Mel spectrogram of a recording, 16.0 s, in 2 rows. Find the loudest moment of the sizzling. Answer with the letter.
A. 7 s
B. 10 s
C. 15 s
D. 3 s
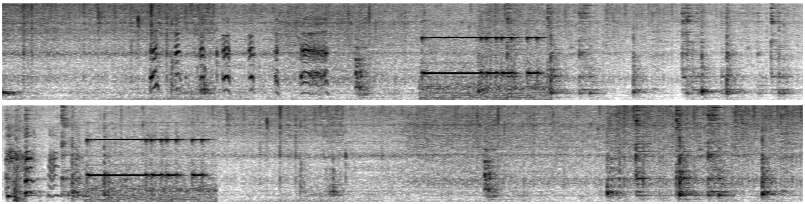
C.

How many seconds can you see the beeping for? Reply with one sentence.
The beeping can be heard for 3 seconds in total.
